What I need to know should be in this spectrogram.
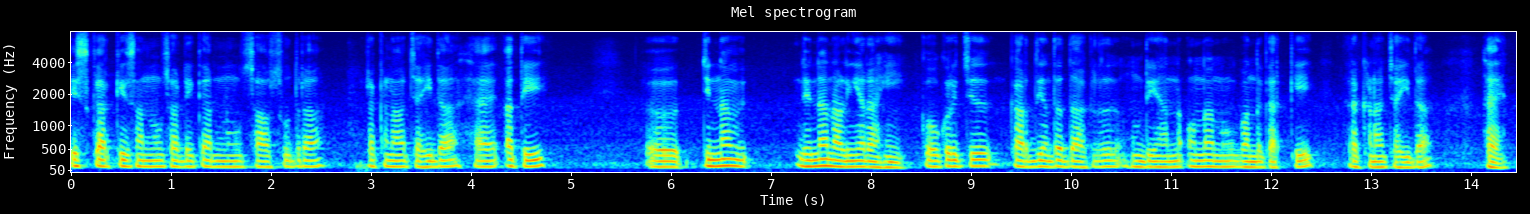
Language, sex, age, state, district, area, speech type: Punjabi, male, 18-30, Punjab, Muktsar, rural, spontaneous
